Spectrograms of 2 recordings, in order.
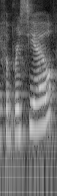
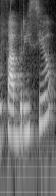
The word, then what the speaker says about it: Fabrizio: But in English-speaking countries, you'd probably say Fabrizio. Slightly different to Fabrizio, you get Fabrizio.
